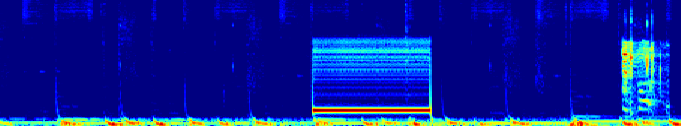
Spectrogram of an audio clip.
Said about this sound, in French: c'est parti, on y va, on appelle.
